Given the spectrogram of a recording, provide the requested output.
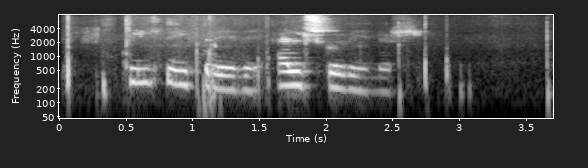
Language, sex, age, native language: Icelandic, female, 10, Icelandic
